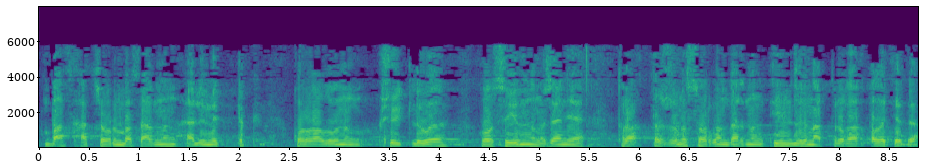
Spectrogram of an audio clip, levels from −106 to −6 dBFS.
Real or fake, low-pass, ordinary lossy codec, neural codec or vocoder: fake; 7.2 kHz; MP3, 24 kbps; codec, 44.1 kHz, 7.8 kbps, DAC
